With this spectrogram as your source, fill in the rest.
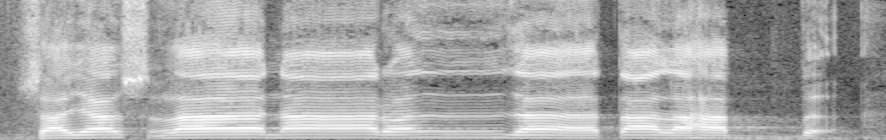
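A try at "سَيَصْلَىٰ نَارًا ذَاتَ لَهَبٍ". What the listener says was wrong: Baik. Sudah Bapak, barakallahu fiik. Nanti dilatih lagi di rumah Pak.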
